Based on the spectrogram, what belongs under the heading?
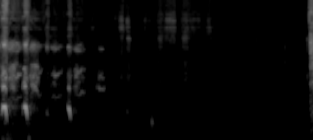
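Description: A pen scratches across paper in a few quick strokes lasting about a second, followed by near silence with a faint tap.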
